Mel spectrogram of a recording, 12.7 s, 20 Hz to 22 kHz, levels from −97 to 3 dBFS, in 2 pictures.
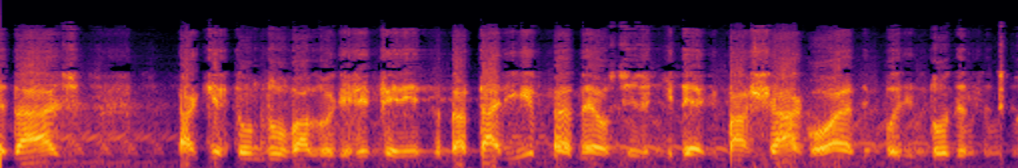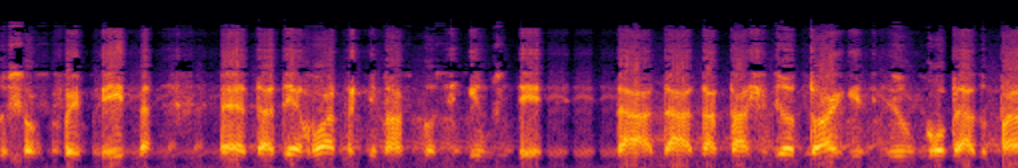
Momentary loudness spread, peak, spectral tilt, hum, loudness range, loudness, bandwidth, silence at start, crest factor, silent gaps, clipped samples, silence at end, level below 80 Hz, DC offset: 9 LU; 0 dBFS; -2.5 dB/octave; none; 2 LU; -15 LUFS; 12 kHz; 0 s; 14 dB; none; under 0.1%; 0 s; -56 dBFS; under 0.1%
